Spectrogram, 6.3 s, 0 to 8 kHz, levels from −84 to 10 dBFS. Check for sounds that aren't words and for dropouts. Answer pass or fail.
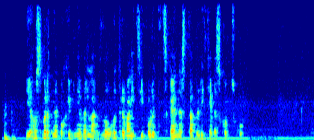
pass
